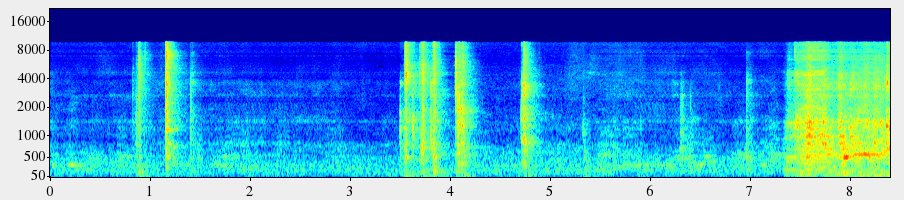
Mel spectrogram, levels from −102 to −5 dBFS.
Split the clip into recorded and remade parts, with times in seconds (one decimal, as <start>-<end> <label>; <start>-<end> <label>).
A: 0.0-4.1 remade; 4.1-5.4 recorded; 5.4-8.4 remade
